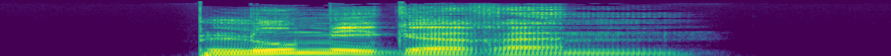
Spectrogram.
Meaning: strong dative masculine/neuter singular comparative degree of blumig
- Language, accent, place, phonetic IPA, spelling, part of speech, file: German, Germany, Berlin, [ˈbluːmɪɡəʁəm], blumigerem, adjective, De-blumigerem.ogg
